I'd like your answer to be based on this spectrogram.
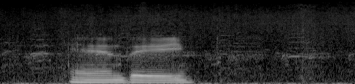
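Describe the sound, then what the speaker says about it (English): Geese honk in the video game Call of the Wild with two loud, nasal calls back to back, heard close over a faint outdoor background, while a voice murmurs briefly. "Oh, it's probably just geese."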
